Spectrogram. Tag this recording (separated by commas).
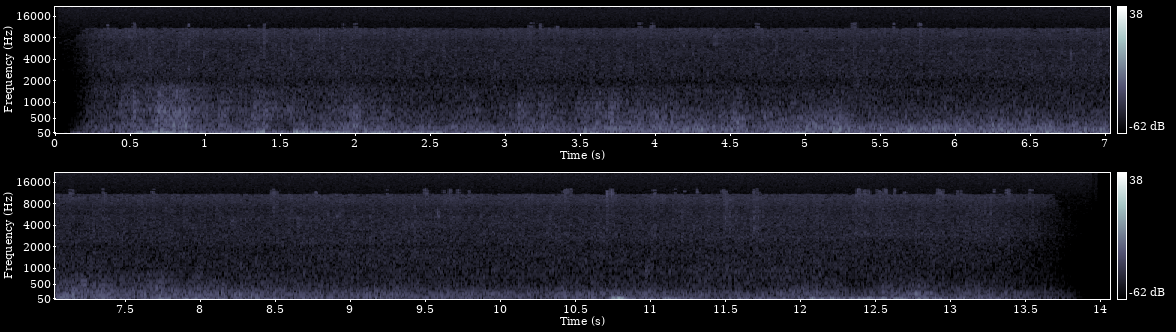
Thunderstorm, Thunder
